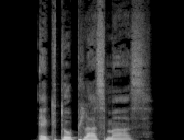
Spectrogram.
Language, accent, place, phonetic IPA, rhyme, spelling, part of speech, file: German, Germany, Berlin, [ɛktoˈplasmas], -asmas, Ektoplasmas, noun, De-Ektoplasmas.ogg
- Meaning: genitive singular of Ektoplasma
